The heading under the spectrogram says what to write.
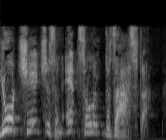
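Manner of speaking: put-on, acted-out ranting tirade. Retelling what a woman said to the pastor: retelling a tirade. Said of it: "she just went on this tirade".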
